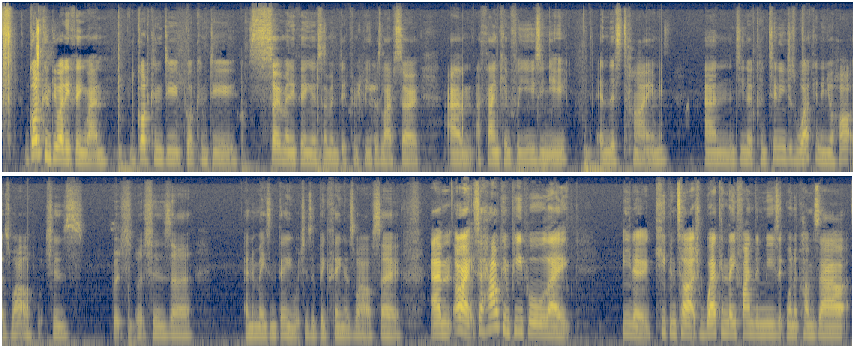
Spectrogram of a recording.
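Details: Adult speaker in conversation; ordinary conversational speech.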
